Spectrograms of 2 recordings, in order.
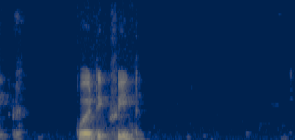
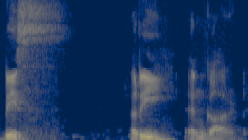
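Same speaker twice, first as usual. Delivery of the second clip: "Dis, re, and guard" slowly, piece by piece; syllable by syllable; slower than usual. Shown as a demonstration. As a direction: break the word up, pausing after "Dis". Teacher splits word into syllables.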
